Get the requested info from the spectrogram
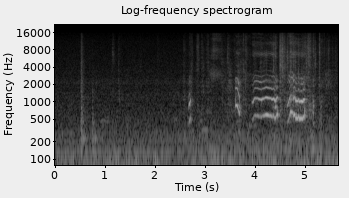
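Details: Maltipoo puppy whimpering: a few faint clicks and squeaks, then about four seconds in a run of high, thin, wavering whines that rise and fall, growing louder over roughly a second and a half.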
